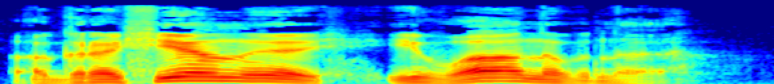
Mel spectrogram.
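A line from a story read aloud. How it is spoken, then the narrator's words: Timid. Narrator (Russian): робко сказал Евсей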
